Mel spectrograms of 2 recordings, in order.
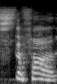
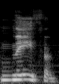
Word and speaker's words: Stefan: yeah, it's Stefan. It's not Nathan.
